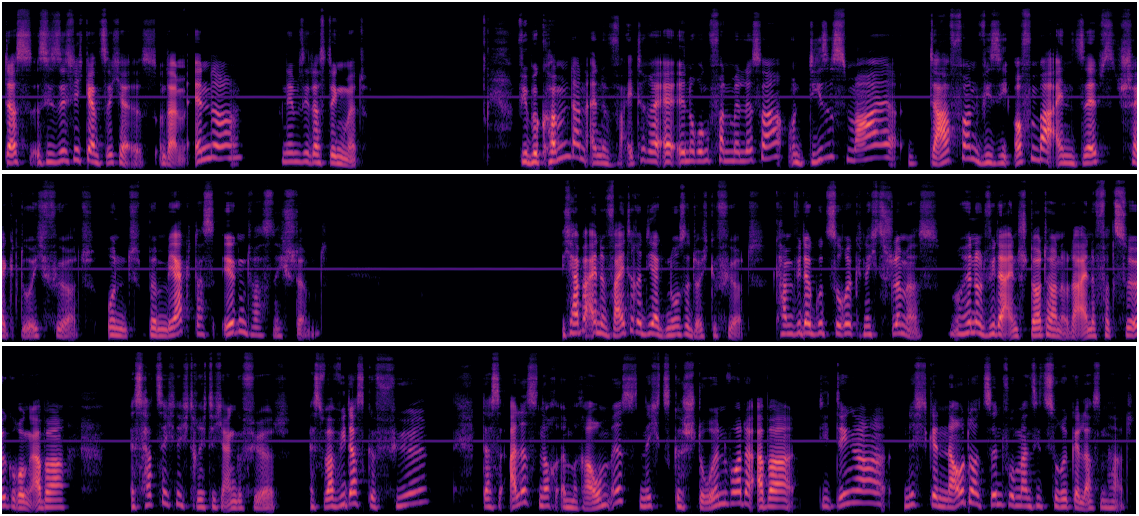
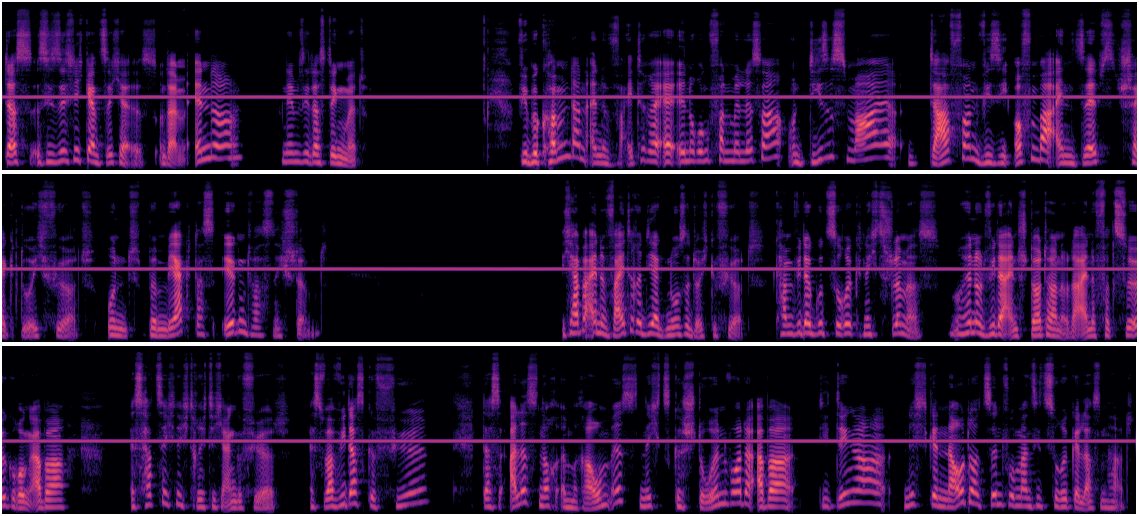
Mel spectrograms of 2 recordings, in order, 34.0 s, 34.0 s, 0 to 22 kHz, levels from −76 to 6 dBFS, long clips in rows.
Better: first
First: high-pitched whine; faint; throughout; 2 kHz, 25 dB below the speech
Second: high-pitched whine; loud; throughout; 2 kHz, 8 dB below the speech

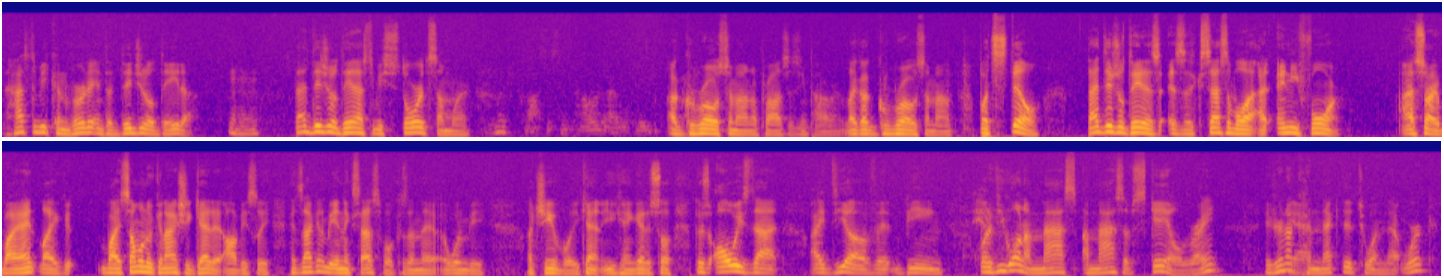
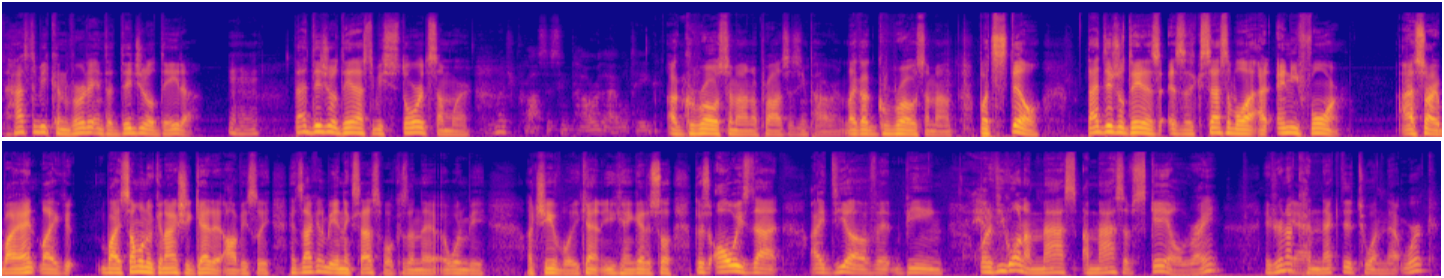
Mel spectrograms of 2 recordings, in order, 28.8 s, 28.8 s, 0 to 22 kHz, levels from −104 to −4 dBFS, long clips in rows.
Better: second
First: hiss; faint; throughout; 25 dB below the speech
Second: none

